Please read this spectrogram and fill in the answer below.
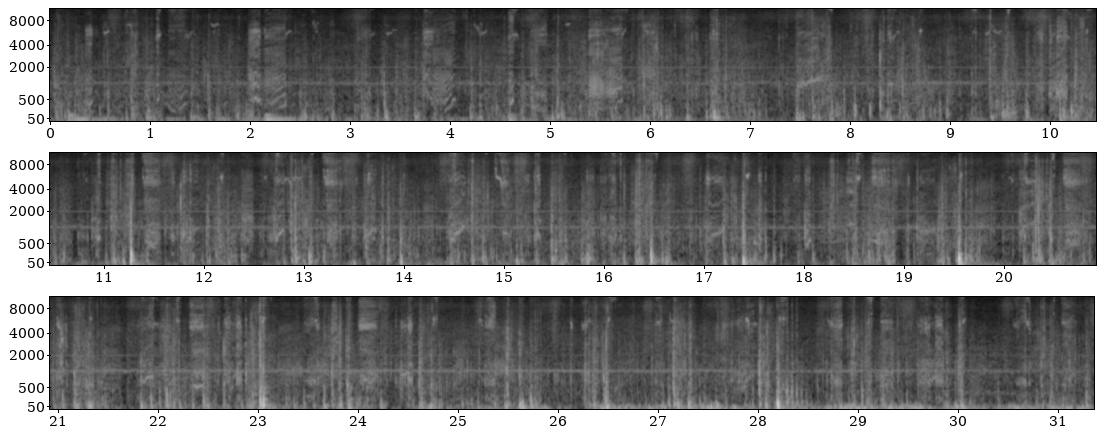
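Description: Ski touring steps up a snow track: skis sliding and crunching in the snow, with irregular knocks from the bindings and pole plants, a few much louder than the rest. A faint steady thin whine runs underneath.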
